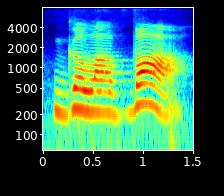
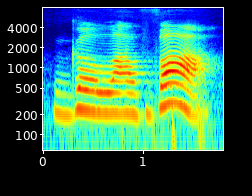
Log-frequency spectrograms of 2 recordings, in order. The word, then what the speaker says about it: голова: Голова, голова, голова. stress is over here. This O is right next to the stressed vowel, so it is pronounced as A, голова, while this one is more than one syllable ahead.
